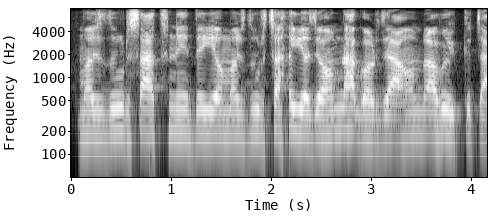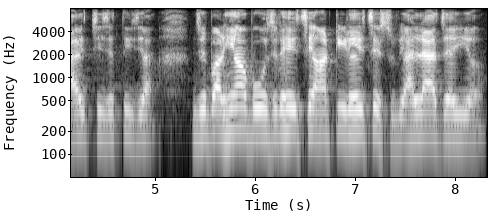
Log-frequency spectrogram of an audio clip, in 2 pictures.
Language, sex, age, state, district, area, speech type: Maithili, female, 60+, Bihar, Darbhanga, rural, spontaneous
